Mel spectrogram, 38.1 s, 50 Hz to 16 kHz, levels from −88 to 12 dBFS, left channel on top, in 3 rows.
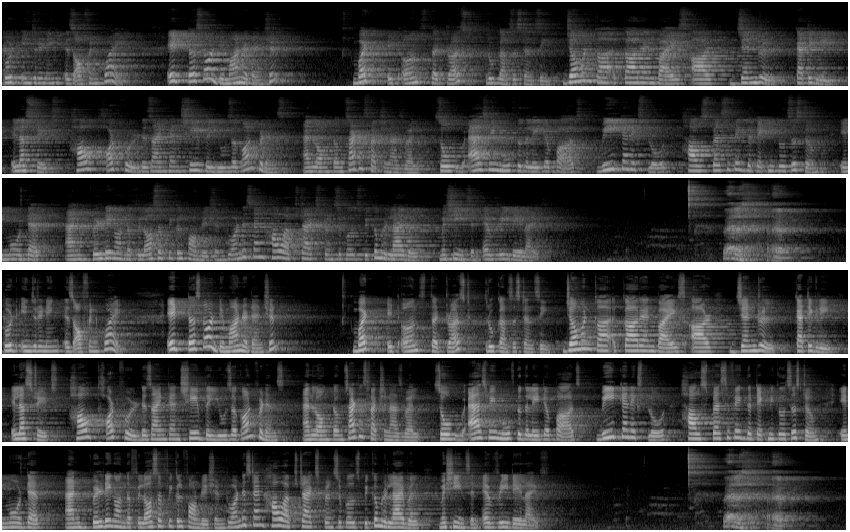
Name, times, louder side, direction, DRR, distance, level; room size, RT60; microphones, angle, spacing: voice 1, 0.0-1.8 2.3-4.2 5.3-6.9 7.2-11.6 11.9-12.5 12.8-16.9 17.2-21.3 21.6-22.6 22.9-25.0 25.3-26.0 26.3-31.6 31.9-33.4, right 6 dB, 70° right, 12 dB, 0.4 m, -28 dB
voice 2, 35.7-37.1, right 1 dB, 10° right, 1 dB, 1.3 m, -35 dB
12.5 x 7.6 x 7.2 m, 1.4 s
head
